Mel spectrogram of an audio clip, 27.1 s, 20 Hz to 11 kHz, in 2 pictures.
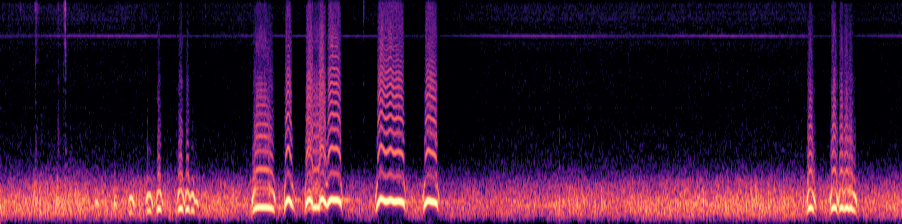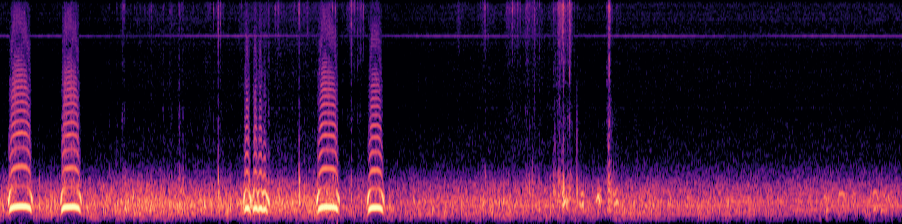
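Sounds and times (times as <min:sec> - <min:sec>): owl hooting: 0:01.4 - 0:06.7, 0:12.0 - 0:13.0, 0:13.6 - 0:14.9, 0:16.8 - 0:19.4, 0:22.0 - 0:22.8, 0:25.6 - 0:27.0.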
